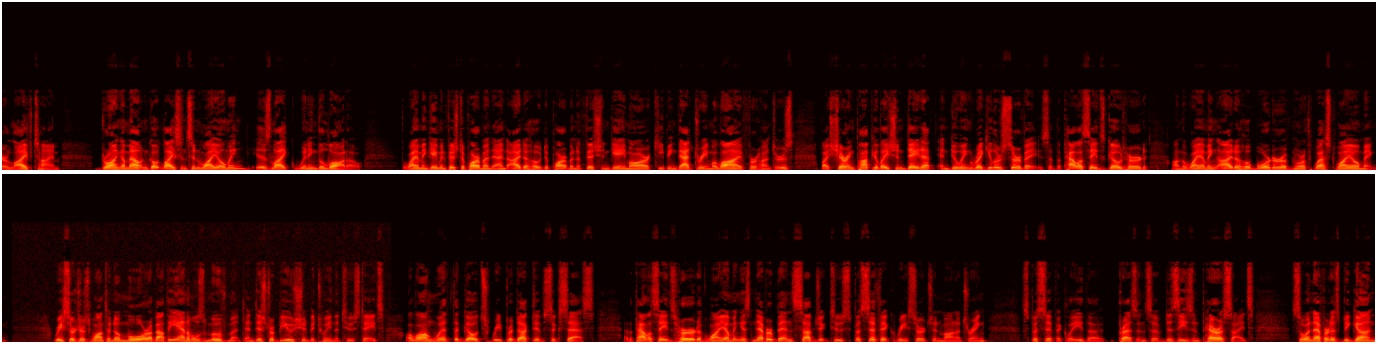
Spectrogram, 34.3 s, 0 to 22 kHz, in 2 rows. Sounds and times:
Speech: 0.0 - 34.3.

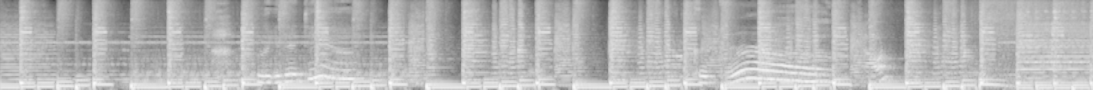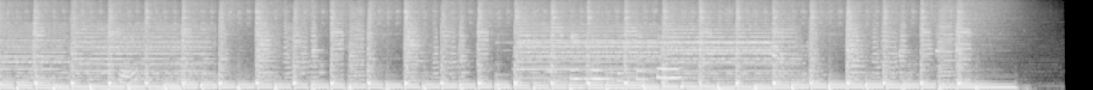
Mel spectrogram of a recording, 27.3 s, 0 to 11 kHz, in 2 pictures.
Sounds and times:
Music: 0.0 - 27.0
Speech: 2.7 - 4.6, 8.6 - 11.3, 15.1 - 15.5, 20.8 - 22.3.

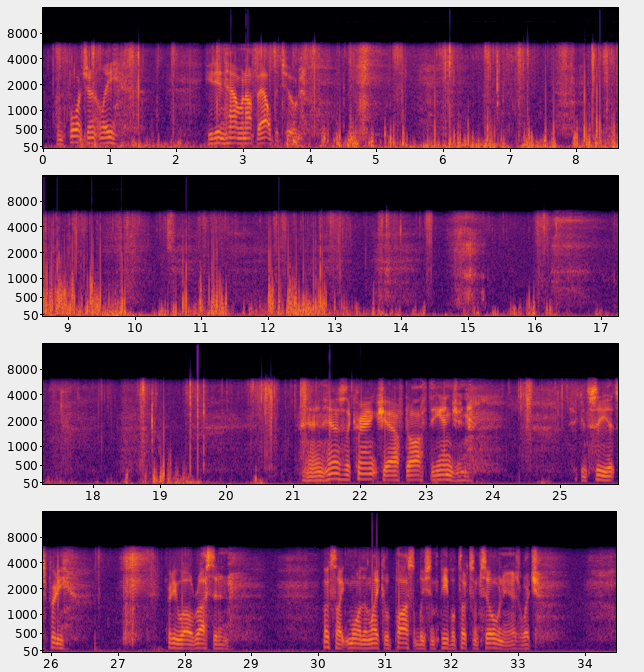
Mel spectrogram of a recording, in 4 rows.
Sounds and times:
Outside, rural or natural: 0.0 - 34.4.

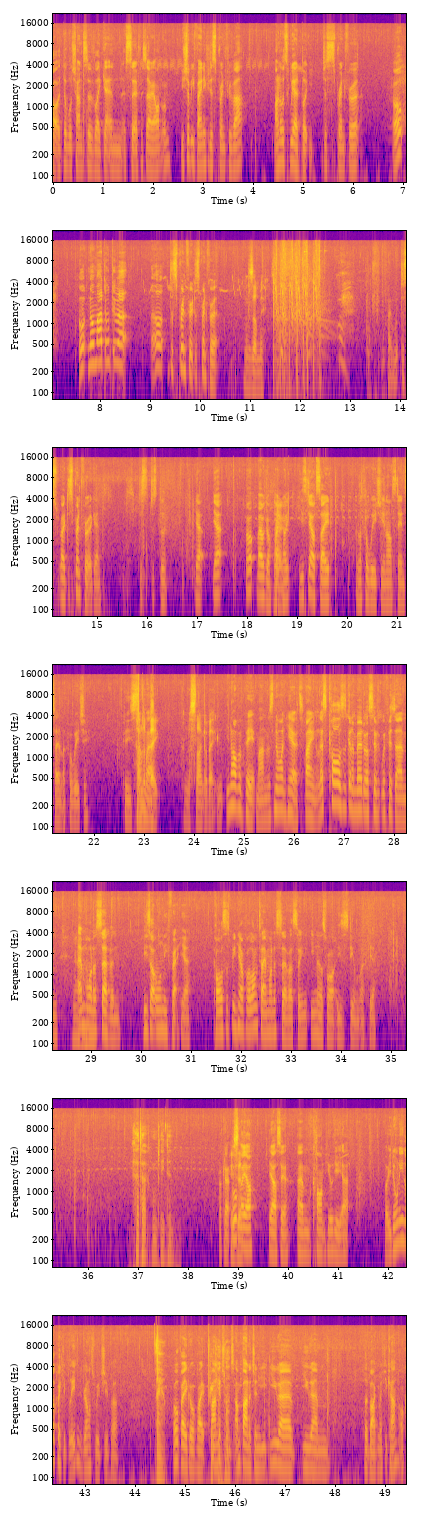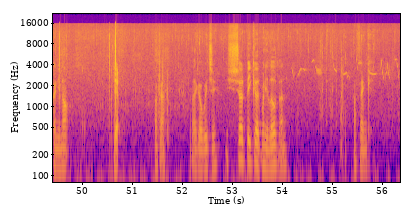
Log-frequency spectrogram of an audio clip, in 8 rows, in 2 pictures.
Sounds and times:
Speech: 6.8 - 11.4, 17.0 - 21.9, 22.6 - 34.7, 36.8 - 37.8, 38.6 - 41.3, 44.4 - 47.9, 48.6 - 49.8, 51.5 - 54.1, 55.4 - 55.8
Walk, footsteps: 13.3 - 13.8, 15.0 - 17.0, 34.9 - 36.2, 41.3 - 41.8.

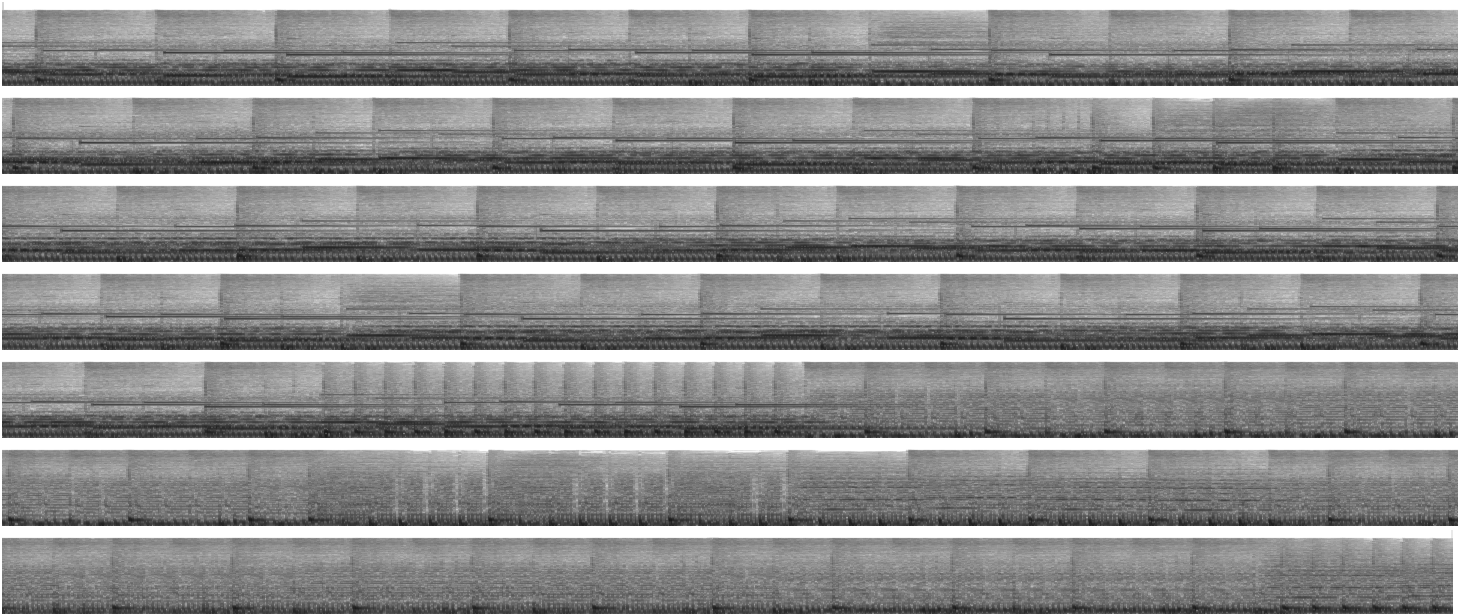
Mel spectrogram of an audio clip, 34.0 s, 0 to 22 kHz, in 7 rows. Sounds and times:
Electric piano: 0.0 - 22.7.

